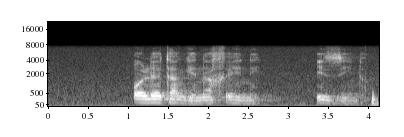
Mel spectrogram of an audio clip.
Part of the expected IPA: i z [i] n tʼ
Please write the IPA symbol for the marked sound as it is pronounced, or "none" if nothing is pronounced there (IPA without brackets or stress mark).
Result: iː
